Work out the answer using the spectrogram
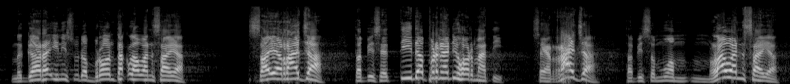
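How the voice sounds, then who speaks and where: A man puts on a paranoid, wrathful king who shouts every order. His voice rides high and hard, with long reverb trailing each line. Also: exaggerated voice. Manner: shouting, commanding. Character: furious paranoid male king.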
